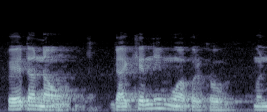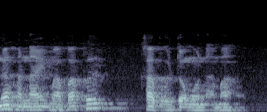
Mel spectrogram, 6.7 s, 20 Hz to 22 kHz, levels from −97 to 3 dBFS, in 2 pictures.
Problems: constant background noise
